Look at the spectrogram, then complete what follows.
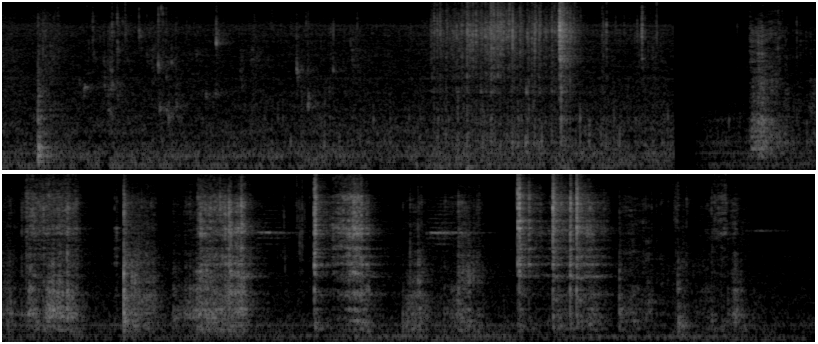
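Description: Rice cooking in a pot of boiling water with a low, even bubbling noise. After a short break about seven seconds in, a perforated metal ladle stirs it, with irregular scrapes and clinks against the pot.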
